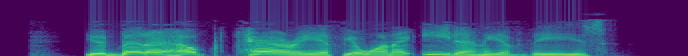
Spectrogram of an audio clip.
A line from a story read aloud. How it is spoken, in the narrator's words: The bloody-handed woman shouted at the spear-thrower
